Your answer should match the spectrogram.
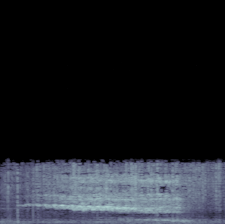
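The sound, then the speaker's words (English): A horse gives one long, loud, bugling neigh that rises and wavers before trailing off, heard alone, with no one talking. “And he lifted up his voice and called to them the long, bugling neigh of his kindred.”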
